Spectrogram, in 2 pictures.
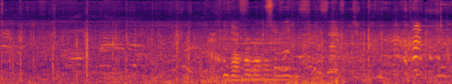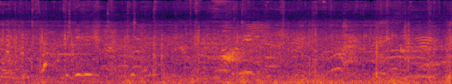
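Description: Children shout and chatter outdoors.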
